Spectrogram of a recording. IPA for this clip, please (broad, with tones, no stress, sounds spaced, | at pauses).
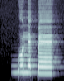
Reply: ɡ͡b o˦ n ɛ˦ k͡p ɛ˦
